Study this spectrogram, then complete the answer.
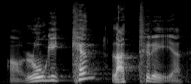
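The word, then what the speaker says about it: λογικὴν λατρείαν: 네, 로기켄 라트레이안이라고 읽어요. 로기켄 라트레이안.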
